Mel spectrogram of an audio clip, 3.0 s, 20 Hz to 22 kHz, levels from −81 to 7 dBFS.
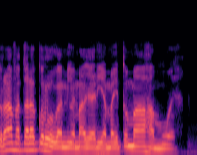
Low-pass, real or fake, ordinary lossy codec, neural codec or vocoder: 7.2 kHz; fake; none; codec, 16 kHz, 4 kbps, X-Codec, HuBERT features, trained on general audio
